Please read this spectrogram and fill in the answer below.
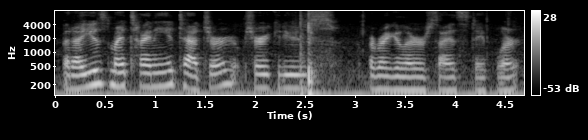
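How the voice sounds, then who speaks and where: Low gravelly woman with an Oklahoma accent. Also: level tone, normal speed, background noise. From Oklahoma, United States. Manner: chatty, thinks aloud while working. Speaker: craft video host. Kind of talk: casual crafting tutorial.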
